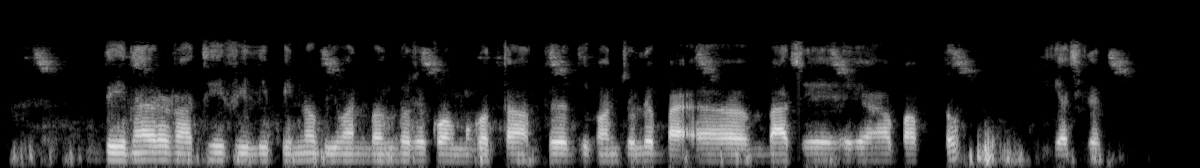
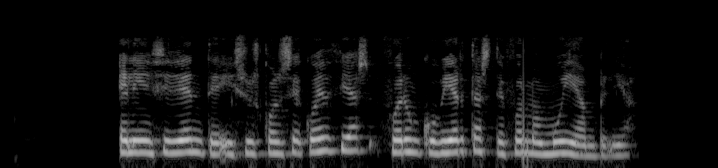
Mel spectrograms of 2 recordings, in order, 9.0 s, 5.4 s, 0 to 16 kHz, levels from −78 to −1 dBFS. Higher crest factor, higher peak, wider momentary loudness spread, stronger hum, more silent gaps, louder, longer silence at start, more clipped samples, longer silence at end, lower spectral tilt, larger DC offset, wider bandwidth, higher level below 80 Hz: about the same, 18 dB vs 16 dB; first, -2 dBFS vs -14 dBFS; first, 11 LU vs 7 LU; neither; neither; first, -19 LUFS vs -30 LUFS; second, 0.25 s vs 0.9 s; neither; about the same, 0.55 s vs 0.65 s; about the same, -5.5 dB/octave vs -4.5 dB/octave; neither; second, 7.2 kHz vs 8 kHz; first, -52 dBFS vs -72 dBFS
